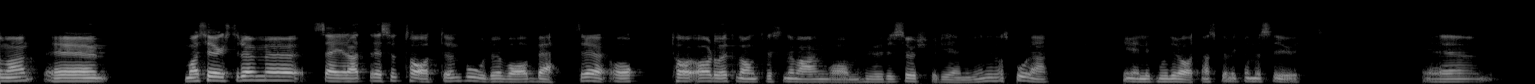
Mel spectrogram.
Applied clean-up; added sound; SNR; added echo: neural mask model DeepFilterNet 3.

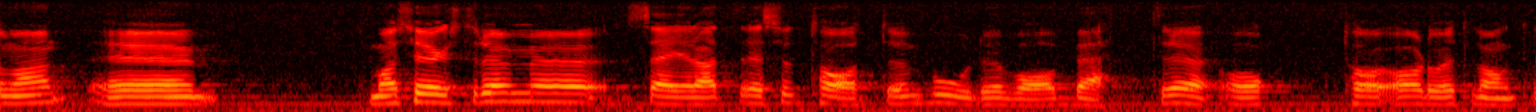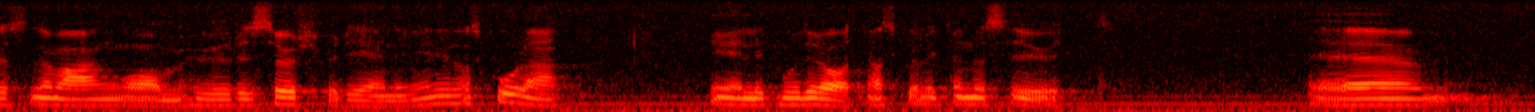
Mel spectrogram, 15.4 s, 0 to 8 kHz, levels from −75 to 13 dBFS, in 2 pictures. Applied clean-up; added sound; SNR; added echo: none; none; none; none.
